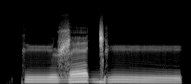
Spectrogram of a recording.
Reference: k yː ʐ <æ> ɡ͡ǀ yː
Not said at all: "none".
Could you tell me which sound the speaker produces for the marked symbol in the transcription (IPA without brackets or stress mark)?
ɛ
